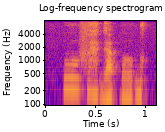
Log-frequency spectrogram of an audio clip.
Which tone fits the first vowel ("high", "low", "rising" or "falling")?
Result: falling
